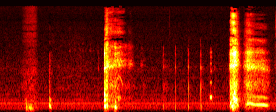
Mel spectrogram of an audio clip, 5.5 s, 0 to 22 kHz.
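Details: Infant aged 5½ months giving a few short, breathy coughing bursts mixed with laughter, with small clicks between; cough-laughs.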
